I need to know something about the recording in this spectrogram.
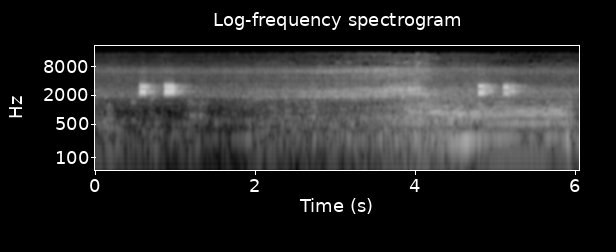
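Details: Dairy cow of Holstein Friesian or Jersey breed at a dairy farm in Bhangura, Pabna, Bangladesh, giving a long, low, drawn-out moo that swells and then breaks off in the last seconds, with two pairs of short electronic beeps and a steady background hum.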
